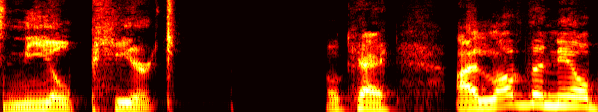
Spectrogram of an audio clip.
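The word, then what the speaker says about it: Peart: I love the Neil Per. Am I saying it right, Tom? No, it's Neil Pert.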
